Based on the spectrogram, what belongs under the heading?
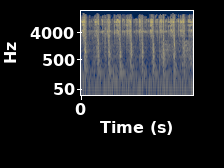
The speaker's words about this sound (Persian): ده این نصف شاو دروزه را کی میزنه؟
